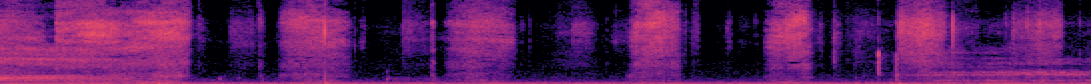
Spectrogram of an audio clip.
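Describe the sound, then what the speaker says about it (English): A pen scratches across paper while a table is being drawn, with short bursts of strokes separated by pauses, close and fairly quiet. "So again, let's map out a table here. Let's draw the map."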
